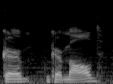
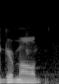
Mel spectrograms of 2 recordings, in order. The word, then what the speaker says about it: Grimald: Baldurn will walk up to the elf and ask, By chance, would you be Was it Germald? Is that how you pronounce that? Yeah, Grimald.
